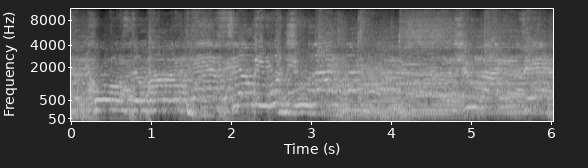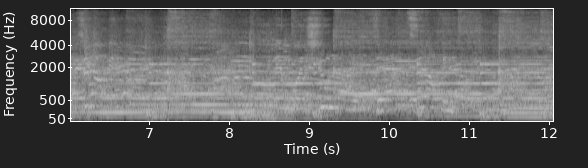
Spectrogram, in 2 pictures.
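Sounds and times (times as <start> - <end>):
crowd shouting: 0.0 - 12.0
live band playing instrumental: 0.0 - 12.0.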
